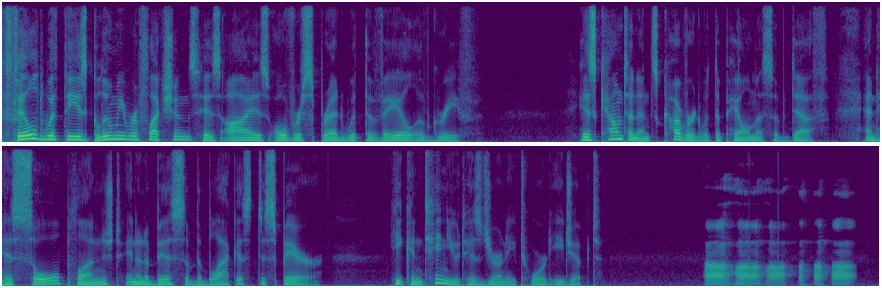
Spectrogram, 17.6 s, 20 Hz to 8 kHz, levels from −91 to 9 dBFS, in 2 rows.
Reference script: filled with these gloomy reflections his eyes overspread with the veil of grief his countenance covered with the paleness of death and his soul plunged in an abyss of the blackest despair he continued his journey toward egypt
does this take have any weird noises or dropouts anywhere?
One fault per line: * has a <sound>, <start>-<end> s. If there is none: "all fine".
* has a laugh, 15.8-17.3 s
